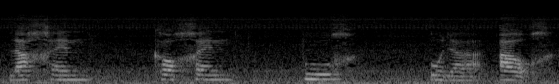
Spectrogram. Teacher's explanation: the CH is also produced more in the back of your mouth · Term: Ach sound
